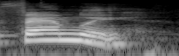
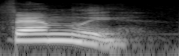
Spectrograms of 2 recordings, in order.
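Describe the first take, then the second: Both takes have the same delivery.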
